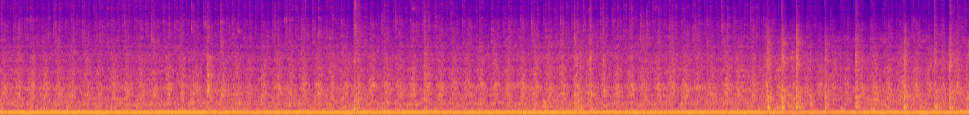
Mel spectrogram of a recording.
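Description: A steady low machine hum runs throughout. In the last few seconds a spoon knocks and scrapes several times against the sides of a mixing bowl of cake batter.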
